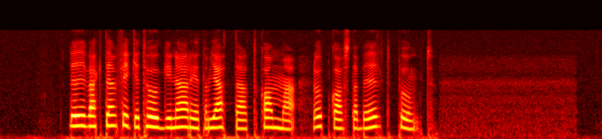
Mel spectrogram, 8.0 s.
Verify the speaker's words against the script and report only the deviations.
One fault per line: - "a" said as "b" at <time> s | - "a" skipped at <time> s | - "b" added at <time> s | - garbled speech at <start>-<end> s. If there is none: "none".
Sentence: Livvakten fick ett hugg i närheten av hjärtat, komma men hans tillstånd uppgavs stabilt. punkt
- "av" skipped at 2.8 s
- "men hans tillstånd" skipped at 3.9 s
